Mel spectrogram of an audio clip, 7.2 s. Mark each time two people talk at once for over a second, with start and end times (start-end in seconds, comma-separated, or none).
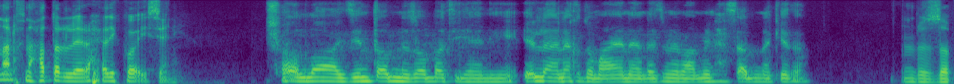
none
